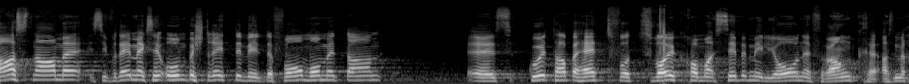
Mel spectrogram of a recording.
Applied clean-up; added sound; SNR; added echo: none; none; none; none.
